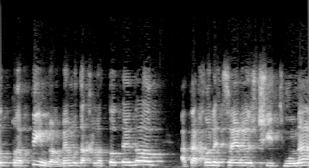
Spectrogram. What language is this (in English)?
Hebrew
